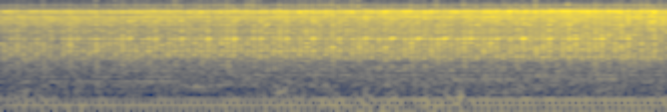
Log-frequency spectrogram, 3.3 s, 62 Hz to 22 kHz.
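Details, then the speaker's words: Salvage Mercedes W205 C-Class that now starts first time every time after earlier starting trouble. Steady low idle with even firing pulses, smooth and settled with no misses or knocks, a healthy idle. "Right guys, so as you just saw from last night, the car is starting. Have a listen. First time, every time."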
